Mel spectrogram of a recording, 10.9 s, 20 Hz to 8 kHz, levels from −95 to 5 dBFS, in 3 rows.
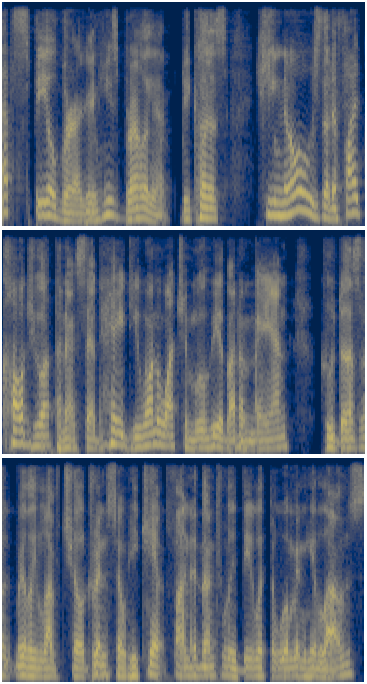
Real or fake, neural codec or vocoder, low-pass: fake; codec, 24 kHz, 1.5 kbps, HILCodec; 7.2 kHz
